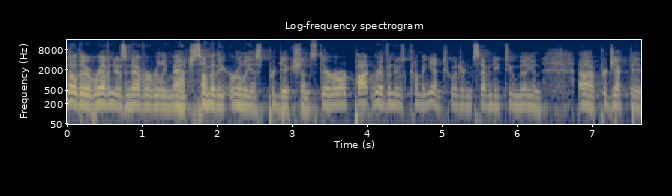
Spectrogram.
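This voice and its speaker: Talking at a fairly quick pace, a woman has a medium pitch and fairly even intonation, an ordinary speaking voice, though her loudness swings widely. The recording is very clean, with a silent background. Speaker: journalist. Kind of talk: public interview. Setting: stage with audience.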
